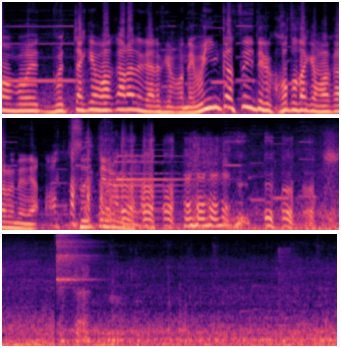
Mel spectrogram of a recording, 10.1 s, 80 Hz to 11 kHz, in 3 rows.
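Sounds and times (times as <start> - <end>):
motorcycle engine humming: 0.0 - 10.0.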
